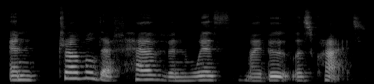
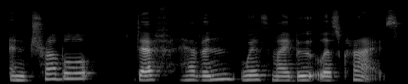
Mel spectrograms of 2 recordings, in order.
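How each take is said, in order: First: Trouble is said quickly as one syllable. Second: Both trouble and heaven keep two syllables. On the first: "trouble is the word that should collapse to one syllable" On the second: "has eleven syllables if you read it this way"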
